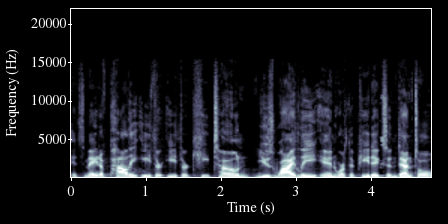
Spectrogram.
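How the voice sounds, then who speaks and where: This man talks at a medium pitch with ordinary pitch variation. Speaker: surgeon presenting at a medical conference. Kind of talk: conference lecture. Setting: conference stage with audience. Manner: fast.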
